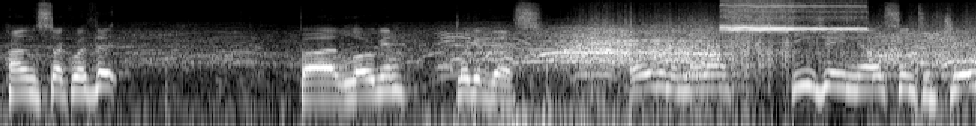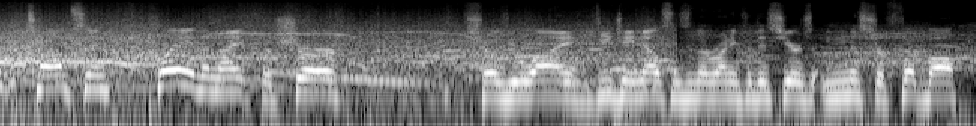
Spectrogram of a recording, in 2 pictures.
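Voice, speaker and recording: A young American man narrating high school and college sports highlights with an energetic, punchy delivery. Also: moderate pace, a loud crowd, heavy background noise. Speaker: sports reporter intern.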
